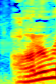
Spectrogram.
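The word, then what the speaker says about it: Honoré: And then General Honore, am I saying that right? – Yes.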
